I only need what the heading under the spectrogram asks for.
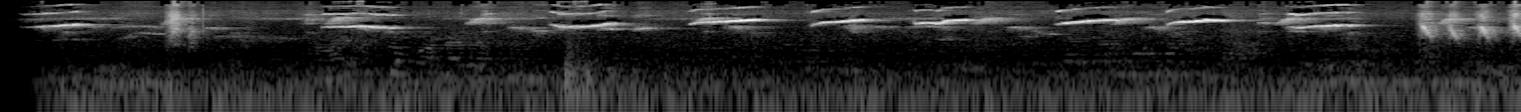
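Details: Tame captive sooty-headed bulbul with smooth plumage, caught by trapping and used as a lure, calling to wild bulbuls: high, bright, rising slurred whistles repeated irregularly, nearly two per second, over low background hum and a few clicks.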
